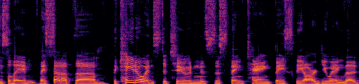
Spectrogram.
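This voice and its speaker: Speaking at a moderate pace with ordinary pitch variation, a man with a Canadian accent has a normal speaking voice at a fairly high pitch. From Canada, Alberta. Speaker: investigative journalist and author. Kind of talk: interview.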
